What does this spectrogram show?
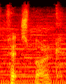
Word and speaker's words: Pittsburgh: Pit became known as Pittsburgh. I'm using that pronunciation because it was named by a Scotsman and that's how he would have said it. It is now known commonly as Pittsburgh.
